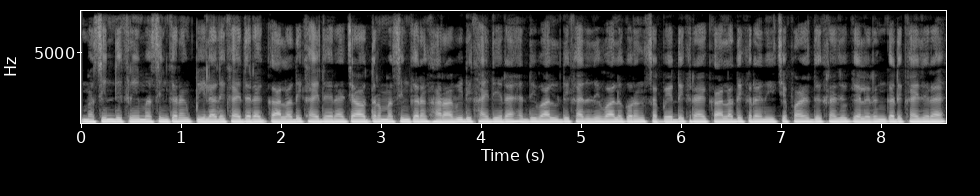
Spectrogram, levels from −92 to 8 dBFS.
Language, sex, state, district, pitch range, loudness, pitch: Hindi, male, Chhattisgarh, Jashpur, 125-130 Hz, -10 LUFS, 125 Hz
